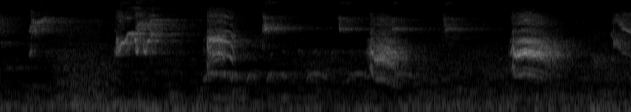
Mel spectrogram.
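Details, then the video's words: Cendet, or long-tailed shrike, copying other birds for songbird contest practice: harsh, scratchy high squawks alternating with thin whistles, about three bursts across a few seconds. "CENDET FULL MASTERAN SUARA KOMPILASI BURUNG LAIN"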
